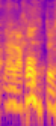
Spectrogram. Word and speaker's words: Laporte: Ahora, si no es mucho pedir, a por Laporta. Y porque por no Asensio... – Laporte, sí. Lo he intentado decir en francés, por favor. Lo he dicho mal.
